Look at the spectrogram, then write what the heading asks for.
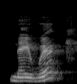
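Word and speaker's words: NAWIC: so there's a hundred and fifteen chapters in new wick as it's pronounced that offer education support networking and also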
